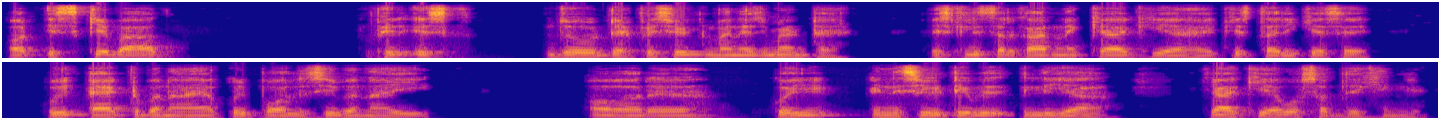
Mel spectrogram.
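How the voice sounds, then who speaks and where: A man teaching an exam lesson, explaining step by step and repeating key terms, reading definitions slowly. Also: medium pitch, level tone, dark tone. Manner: reads English definitions slowly. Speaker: exam tutor. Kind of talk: recorded lecture. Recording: dull lo-fi audio.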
